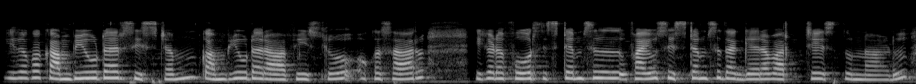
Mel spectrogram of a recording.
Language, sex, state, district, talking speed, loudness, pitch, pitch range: Telugu, female, Telangana, Nalgonda, 110 wpm, -23 LUFS, 265 Hz, 245-285 Hz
